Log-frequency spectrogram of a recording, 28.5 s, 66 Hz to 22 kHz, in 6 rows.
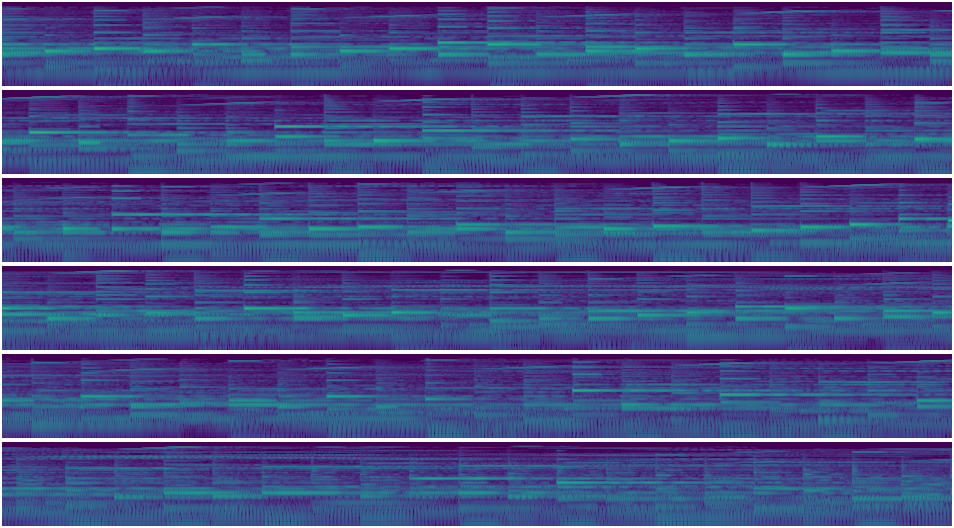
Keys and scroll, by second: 0.7 space, 5.2 a, 5.7 space, 12.5 space, 13.2 `, 13.4 space, 14.6 space, 17.0 space, 22.3 a, 26.1 space.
